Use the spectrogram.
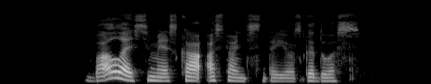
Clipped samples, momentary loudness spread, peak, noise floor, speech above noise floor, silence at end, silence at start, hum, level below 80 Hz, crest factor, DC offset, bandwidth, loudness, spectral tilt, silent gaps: under 0.1%; 16 LU; -2 dBFS; -84 dBFS; 60 dB; 0.75 s; 0.85 s; none; -78 dBFS; 24 dB; under 0.1%; 11.5 kHz; -24 LUFS; -5 dB/octave; none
